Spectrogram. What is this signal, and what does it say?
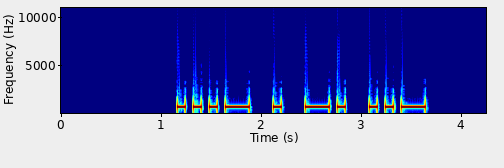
Morse code, heard as a keyed tone, about 15 wpm, 700 Hz. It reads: VENU
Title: All Cut Numbers - 4-Digit 15wpm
